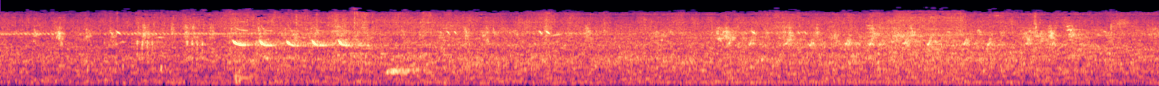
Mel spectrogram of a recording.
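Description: A bird calling: a quick run of about six short, high chirps about one and a half seconds in, over a faint steady outdoor background.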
